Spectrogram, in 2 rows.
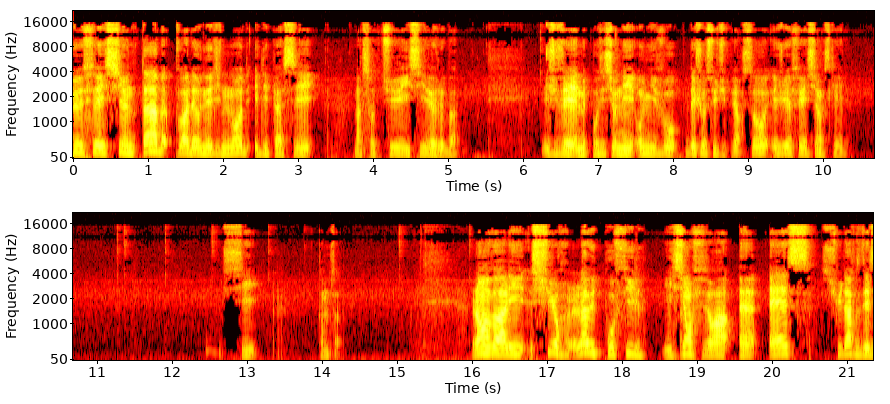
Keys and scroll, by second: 0.9 Tab, 8.1 z, 16.1 KP_3, 18.8 s, 21.0 y.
